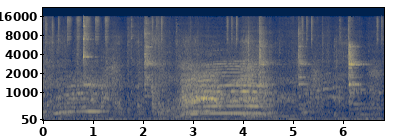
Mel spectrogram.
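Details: Difficult-to-handle Gama F1 cow, a Belgian Blue x Brahman cross with two calves, being weighed; a series of low moos, the strongest swelling in the middle, with clanking and rattling noises throughout.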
